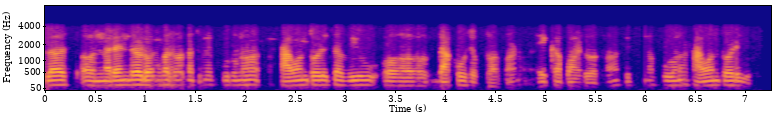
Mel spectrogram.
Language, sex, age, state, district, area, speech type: Marathi, male, 18-30, Maharashtra, Sindhudurg, rural, conversation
